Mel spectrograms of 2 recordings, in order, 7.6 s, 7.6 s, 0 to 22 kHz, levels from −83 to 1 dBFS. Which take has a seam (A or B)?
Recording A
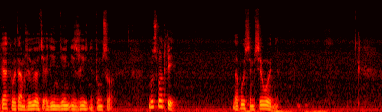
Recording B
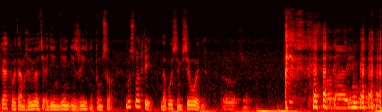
B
